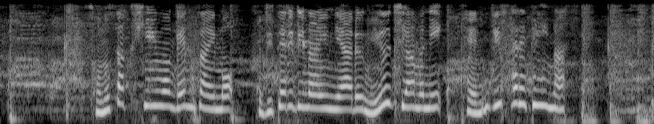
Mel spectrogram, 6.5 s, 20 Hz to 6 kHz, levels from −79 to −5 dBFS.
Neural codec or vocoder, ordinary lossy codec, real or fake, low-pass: codec, 16 kHz, 4 kbps, FreqCodec, larger model; none; fake; 5.4 kHz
